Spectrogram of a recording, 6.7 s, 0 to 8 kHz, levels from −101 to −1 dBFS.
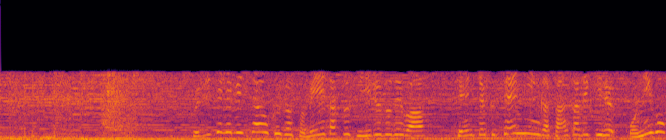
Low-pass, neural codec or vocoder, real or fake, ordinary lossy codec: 7.2 kHz; none; real; AAC, 16 kbps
